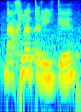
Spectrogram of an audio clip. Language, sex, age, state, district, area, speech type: Gujarati, female, 45-60, Gujarat, Surat, urban, spontaneous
